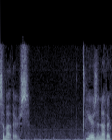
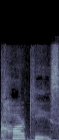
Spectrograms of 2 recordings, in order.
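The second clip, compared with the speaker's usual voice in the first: CAR stressed and pitched high. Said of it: "So we want to stress car more than keys".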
